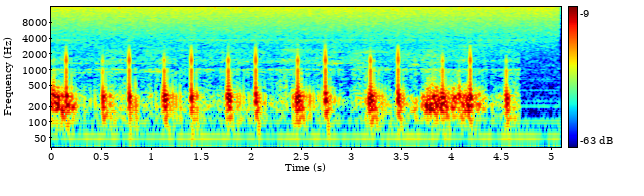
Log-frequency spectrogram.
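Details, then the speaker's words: Heart and lung sounds recorded with a prototype digital stethoscope after band-pass filtering to reduce noise: regular paired heart thumps, about 90 beats a minute, over a low hum. "this recording is an output from the filter circuit that show that the noise has been reduced and only allow the heartbeat and lungs sound"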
